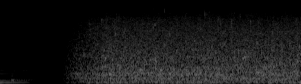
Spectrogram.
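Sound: flowing river water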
